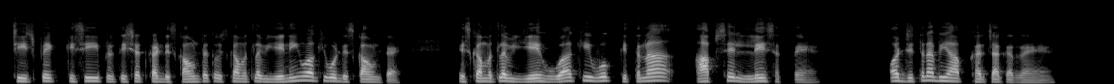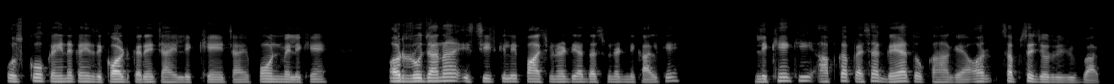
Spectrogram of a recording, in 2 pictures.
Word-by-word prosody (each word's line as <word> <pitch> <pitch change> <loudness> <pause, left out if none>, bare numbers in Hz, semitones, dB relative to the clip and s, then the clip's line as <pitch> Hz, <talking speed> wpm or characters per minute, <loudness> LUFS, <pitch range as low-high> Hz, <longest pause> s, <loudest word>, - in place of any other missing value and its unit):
चीज़ 145 -2 +1
पे 155 - +3 0.2
किसी 155 +3 0
प्रतिशत 135 +1 -3
का 135 - +6
डिस्काउंट 125 +1 -1
है, 150 - +1
तो 145 - -3
इसका 140 +2 0
मतलब 135 0 -2
ये 125 0 +1
नहीं 160 +5 -1
हुआ 190 0 +5
कि 165 +1 -7
वो 160 - +4
डिस्काउंट 120 -4 -1
है। 100 - -4 0.6
इसका 150 - +2
मतलब 145 +2 +2
ये 135 +2 +2
हुआ 140 +3 +3
कि 185 - 0
वो 170 +1 +2
कितना 145 +4 +1 0.5
आपसे 170 +4 +2
ले 145 +1 +2
सकते 115 -4 -11
हैं। 105 -1 -14 0.7
और 165 - +6
जितना 150 +6 +2
भी 170 -1 +2
आप 145 - +1
खर्चा 120 -1 0
कर 110 -1 -6
रहे 105 -1 -8
हैं, 100 +1 -15 0.7
उसको 150 +3 +1
कहीं 135 0 +2
न 140 - 0
कहीं 135 +1 -1
रिकॉर्ड 125 0 +5
करें, 120 +2 +1
चाहे 115 0 -4
लिखें, 115 0 -4
चाहे 115 0 -5
फ़ोन 130 +3 -1
में 120 - -1
लिखें 120 +1 -4 0.7
और 150 -1 +8
रोज़ाना 150 +4 +5 0.2
इस 120 - -15
चीज 140 -3 -3
के 140 - -3
लिए 140 - 0
5 130 -1 +4
मिनट 125 +1 -3
या 125 -1 +1
10 120 0 -3
मिनट 120 -1 -5
निकाल 110 -1 -4
के 165 +2 -5 0.8
लिखें 165 +7 0
कि 175 +3 -3 0.2
आपका 130 +6 0
पैसा 135 +5 +1
गया, 135 +2 +3
तो 130 -4 -5
कहाँ 115 0 -7
गया 110 +1 -5
और 135 +2 -2
सबसे 145 +1 +1
ज़रूरी 115 -2 -3 0.2
बात, 100 -1 -5
130 Hz, 195 wpm, -25 LUFS, 120-150 Hz, 0.8 s, और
